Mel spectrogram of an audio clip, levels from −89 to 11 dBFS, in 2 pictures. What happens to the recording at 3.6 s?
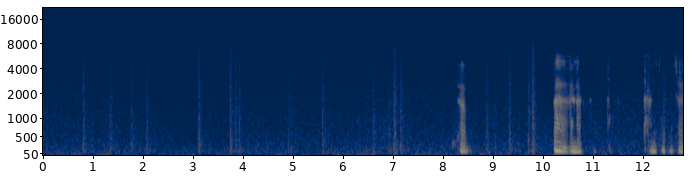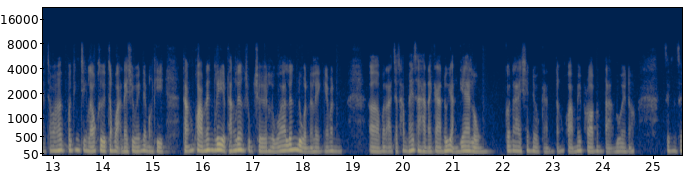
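From 3.35 to 3.73 s the real background drops out for about 380 ms and a flat, featureless hiss takes its place, roughly 3 dB quieter. This is comfort noise in place of the background, likely from Opus DTX pausing transmission while the receiver synthesises filler noise.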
